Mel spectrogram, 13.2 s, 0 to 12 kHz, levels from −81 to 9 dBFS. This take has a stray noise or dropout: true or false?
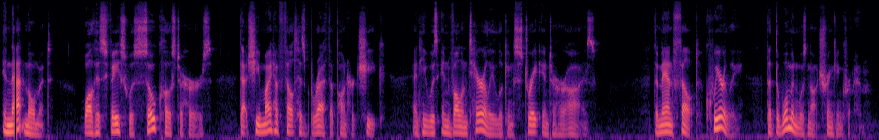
true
